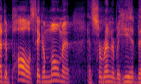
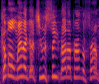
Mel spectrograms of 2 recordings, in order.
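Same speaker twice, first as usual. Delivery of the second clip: high, loud, pushy welcome; hammed-up eager usher calling someone over; overzealous greeter; 11 semitones higher, 5 dB louder than usual. Church greeter urging dad to a front seat, overzealous. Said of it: "the overzealous, uh, guy in the front".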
